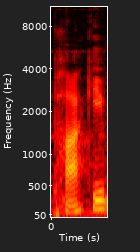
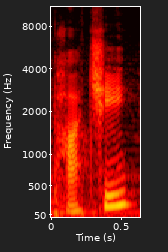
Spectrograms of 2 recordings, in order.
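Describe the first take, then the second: First: The middle consonant is a hard k sound. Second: The middle consonant is a ch sound. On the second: "like a ch, like an Italian pronunciation"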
